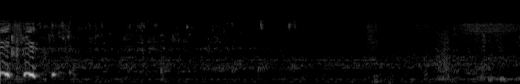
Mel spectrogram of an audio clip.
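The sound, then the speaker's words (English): Water is poured steadily into a container, a continuous splashing trickle after a few sharp knocks at the start, fairly quiet with no talking. “Now pour your shit.”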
